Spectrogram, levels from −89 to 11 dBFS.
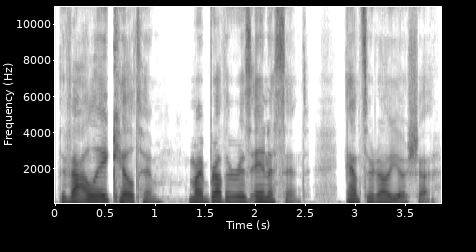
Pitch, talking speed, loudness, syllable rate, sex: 205 Hz, 155 wpm, -18 LUFS, 5.8 syllables/s, female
